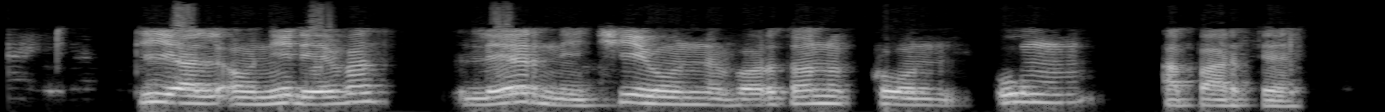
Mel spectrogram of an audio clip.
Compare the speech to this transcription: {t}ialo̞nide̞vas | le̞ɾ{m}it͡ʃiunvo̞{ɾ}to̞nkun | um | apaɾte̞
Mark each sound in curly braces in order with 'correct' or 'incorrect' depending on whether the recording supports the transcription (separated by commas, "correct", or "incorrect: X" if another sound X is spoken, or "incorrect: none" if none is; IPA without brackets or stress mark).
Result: correct, incorrect: n, correct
